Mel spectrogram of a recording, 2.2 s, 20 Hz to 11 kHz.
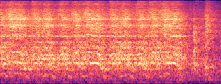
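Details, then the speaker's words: Donor 1969 Mercedes being evaluated, first crank attempt with a new starter cable setup, spark plug wires not yet attached: short burst of fast, even cranking with strong steady spin, no dragging or clicking; normal cranking. "That's so much better. That is so much better."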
